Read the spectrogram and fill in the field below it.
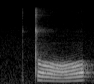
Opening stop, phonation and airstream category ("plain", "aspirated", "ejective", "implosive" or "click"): plain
